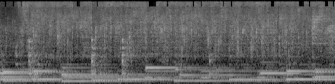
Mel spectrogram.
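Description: Onion sizzling in a pan for one-pot veg pulao, a constant close crackle under a sustained background of steady musical tones, no voices.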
